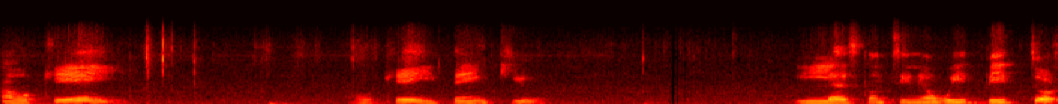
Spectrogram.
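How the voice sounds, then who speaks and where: Over noticeable background noise, a woman speaks very slowly with fairly even intonation and long, frequent pauses. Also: medium pitch for a woman. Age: 30s. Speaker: student teacher of English. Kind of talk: online class.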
